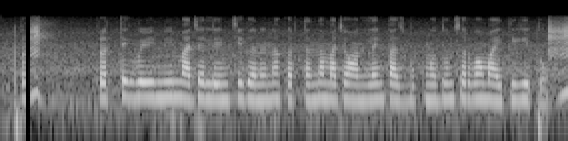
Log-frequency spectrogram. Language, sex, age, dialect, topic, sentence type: Marathi, female, 25-30, Varhadi, banking, statement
